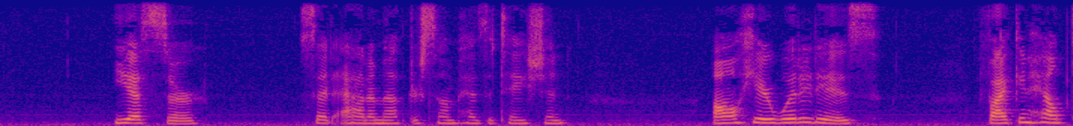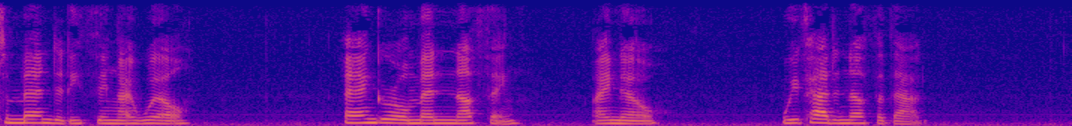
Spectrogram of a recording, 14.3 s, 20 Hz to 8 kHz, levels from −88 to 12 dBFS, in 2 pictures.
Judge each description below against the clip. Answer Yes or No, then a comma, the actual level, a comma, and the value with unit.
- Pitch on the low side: No, high, 205 Hz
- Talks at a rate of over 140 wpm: No, slow, 135 wpm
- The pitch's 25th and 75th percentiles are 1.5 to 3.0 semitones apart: Yes, narrow, 2.4 semitones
